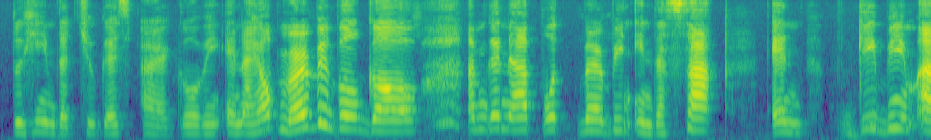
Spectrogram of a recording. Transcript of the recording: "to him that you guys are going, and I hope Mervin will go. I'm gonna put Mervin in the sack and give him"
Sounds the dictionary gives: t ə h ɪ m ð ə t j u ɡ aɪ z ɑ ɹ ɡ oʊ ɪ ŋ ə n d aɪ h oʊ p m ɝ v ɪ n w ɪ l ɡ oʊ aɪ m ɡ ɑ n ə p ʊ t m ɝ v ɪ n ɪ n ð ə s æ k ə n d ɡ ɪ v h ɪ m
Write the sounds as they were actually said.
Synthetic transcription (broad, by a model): t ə h ɪ m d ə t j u ɡ aɪ s ɑ ɹ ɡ oʊ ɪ ŋ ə n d aɪ h oʊ p m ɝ b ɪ n w ɪ l ɡ oʊ aɪ m ɡ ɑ n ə p ʊ t m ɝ b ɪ n ɪ n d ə s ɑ k ə n d ɡ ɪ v h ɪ m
